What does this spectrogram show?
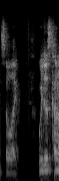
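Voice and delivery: ordinary talk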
